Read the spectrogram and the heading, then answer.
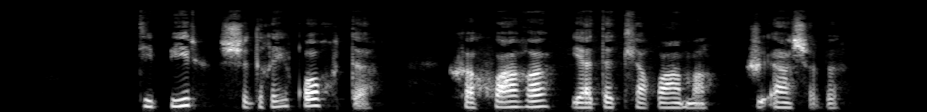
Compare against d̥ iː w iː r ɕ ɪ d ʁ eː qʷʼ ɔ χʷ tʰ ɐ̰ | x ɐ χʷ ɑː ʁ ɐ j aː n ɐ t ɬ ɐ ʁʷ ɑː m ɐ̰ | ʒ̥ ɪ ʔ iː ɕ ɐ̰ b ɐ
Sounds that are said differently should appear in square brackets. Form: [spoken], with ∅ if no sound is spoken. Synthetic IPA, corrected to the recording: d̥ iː [b] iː r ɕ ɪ d ʁ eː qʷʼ ɔ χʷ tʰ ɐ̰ | x ɐ [xʷ] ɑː ʁ ɐ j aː [d] ɐ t ɬ ɐ ʁʷ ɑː m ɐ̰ | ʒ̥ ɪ ʔ [aː] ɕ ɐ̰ b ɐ

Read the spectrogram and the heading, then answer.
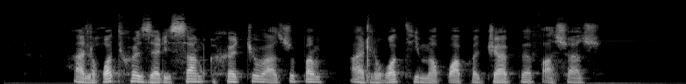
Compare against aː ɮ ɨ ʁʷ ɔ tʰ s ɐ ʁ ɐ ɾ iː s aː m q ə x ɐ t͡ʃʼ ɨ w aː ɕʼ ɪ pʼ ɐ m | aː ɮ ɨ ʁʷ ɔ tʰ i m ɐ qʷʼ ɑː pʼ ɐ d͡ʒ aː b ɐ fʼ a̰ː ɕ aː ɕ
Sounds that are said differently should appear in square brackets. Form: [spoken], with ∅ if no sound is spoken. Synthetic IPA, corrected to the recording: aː ɮ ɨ ʁʷ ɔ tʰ [x] ɐ [z] ɐ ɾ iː s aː m q ə x ɐ t͡ʃʼ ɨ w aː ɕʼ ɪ pʼ ɐ m | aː ɮ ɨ ʁʷ ɔ tʰ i m ɐ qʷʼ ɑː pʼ ɐ d͡ʒ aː b ɐ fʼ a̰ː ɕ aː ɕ

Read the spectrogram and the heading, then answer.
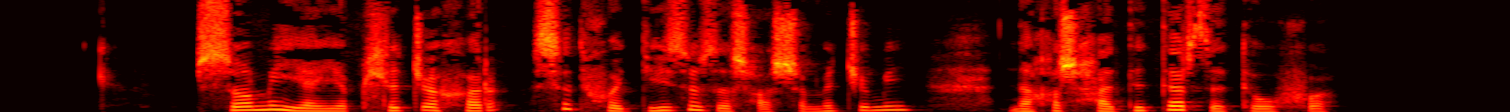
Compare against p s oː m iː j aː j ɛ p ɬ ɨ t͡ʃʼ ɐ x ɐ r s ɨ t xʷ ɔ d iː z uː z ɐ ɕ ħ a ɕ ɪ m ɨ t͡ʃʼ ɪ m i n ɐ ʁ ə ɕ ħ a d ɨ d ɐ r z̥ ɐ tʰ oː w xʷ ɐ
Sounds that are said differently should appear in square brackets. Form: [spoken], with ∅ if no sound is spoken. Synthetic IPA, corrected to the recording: p s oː m iː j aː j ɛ p ɬ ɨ t͡ʃʼ ɐ x ɐ r s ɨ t xʷ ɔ d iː z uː z ɐ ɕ ħ a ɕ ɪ m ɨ t͡ʃʼ ɪ m [iː] n ɐ [χ] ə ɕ ħ a d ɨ d ɐ r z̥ ɐ tʰ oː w xʷ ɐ

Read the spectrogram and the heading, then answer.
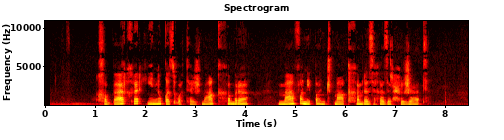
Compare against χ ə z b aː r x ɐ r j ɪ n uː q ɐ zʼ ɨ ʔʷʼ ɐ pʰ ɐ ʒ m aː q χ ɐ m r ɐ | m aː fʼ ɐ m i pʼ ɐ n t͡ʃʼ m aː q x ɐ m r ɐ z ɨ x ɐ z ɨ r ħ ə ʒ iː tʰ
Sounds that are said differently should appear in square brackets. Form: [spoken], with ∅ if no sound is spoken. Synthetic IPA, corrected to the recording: χ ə [∅] b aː r x ɐ r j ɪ n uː q ɐ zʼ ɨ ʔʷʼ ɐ [tʰ] ɐ ʒ m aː q [x] ɐ m r ɐ | m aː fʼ ɐ m i pʼ ɐ n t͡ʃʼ m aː q x ɐ m r ɐ z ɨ x ɐ z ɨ r ħ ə ʒ [aː] tʰ

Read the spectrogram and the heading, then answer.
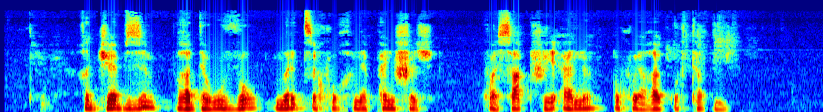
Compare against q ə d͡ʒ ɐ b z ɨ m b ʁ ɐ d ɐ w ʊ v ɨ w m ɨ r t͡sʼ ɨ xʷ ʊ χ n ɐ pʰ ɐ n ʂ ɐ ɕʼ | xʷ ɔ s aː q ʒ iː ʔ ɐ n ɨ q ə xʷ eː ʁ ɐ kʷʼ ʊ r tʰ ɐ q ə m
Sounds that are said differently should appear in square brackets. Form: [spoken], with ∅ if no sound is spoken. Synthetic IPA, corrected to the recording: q ə d͡ʒ ɐ b z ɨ m b ʁ ɐ d ɐ w ʊ v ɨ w m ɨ r t͡sʼ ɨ xʷ ʊ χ n ɐ pʰ ɐ n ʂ ɐ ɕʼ | xʷ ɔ s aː q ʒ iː ʔ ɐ n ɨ q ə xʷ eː ʁ ɐ kʷʼ ʊ r tʰ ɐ q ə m

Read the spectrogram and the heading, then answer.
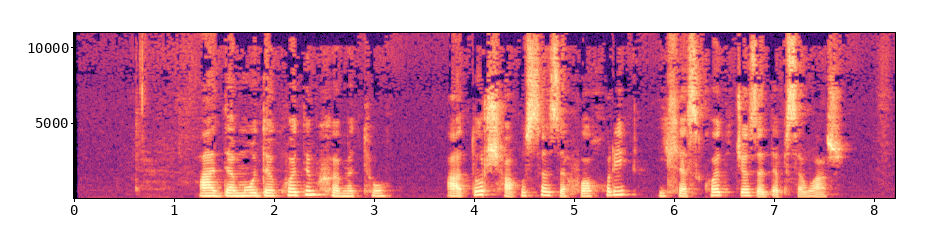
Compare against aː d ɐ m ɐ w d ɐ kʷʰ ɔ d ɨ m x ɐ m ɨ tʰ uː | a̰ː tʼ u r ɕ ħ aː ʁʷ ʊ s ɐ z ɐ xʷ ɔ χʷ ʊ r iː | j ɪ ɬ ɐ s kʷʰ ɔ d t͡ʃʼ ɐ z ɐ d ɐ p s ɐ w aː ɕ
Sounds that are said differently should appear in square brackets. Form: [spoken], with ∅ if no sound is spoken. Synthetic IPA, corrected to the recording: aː d ɐ m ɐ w d ɐ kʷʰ ɔ d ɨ m x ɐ m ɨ tʰ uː | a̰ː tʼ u r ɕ ħ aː ʁʷ ʊ s ɐ z ɐ xʷ ɔ χʷ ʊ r iː | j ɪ ɬ ɐ s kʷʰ ɔ d t͡ʃʼ ɐ z ɐ d ɐ p s ɐ w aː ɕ

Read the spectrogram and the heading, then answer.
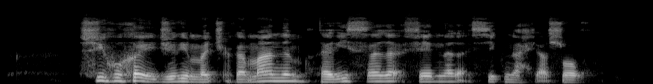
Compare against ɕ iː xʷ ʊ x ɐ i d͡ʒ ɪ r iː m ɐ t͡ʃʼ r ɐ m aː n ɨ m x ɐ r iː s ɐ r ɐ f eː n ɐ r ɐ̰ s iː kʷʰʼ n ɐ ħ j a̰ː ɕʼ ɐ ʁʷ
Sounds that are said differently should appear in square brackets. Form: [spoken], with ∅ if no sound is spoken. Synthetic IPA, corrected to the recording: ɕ iː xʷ ʊ x ɐ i d͡ʒ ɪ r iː m ɐ t͡ʃʼ r ɐ m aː n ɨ m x ɐ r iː s ɐ r ɐ f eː n ɐ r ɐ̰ s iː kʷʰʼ n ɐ ħ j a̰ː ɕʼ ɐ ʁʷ

